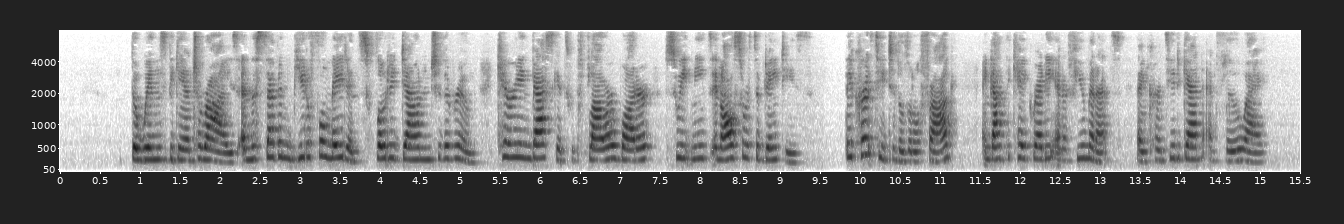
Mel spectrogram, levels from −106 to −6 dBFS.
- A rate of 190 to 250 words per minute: No, average, 180 wpm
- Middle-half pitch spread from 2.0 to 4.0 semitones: Yes, average, 3.0 semitones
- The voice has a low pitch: No, very high, 260 Hz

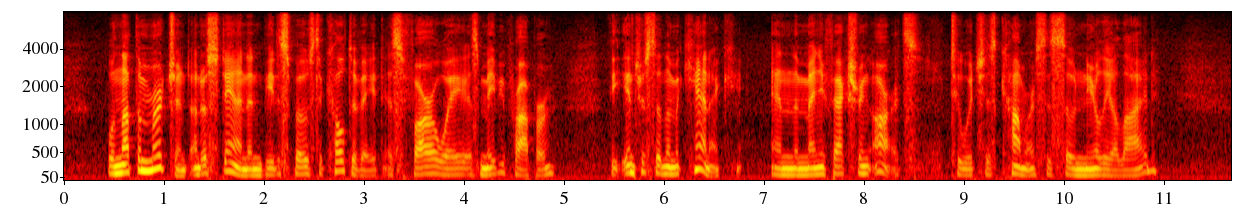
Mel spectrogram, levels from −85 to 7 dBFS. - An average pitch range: Yes, average, 4.1 semitones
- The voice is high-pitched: No, low, 115 Hz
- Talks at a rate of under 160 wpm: No, average, 165 wpm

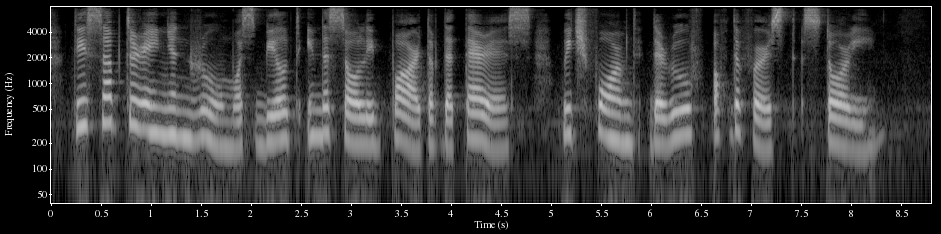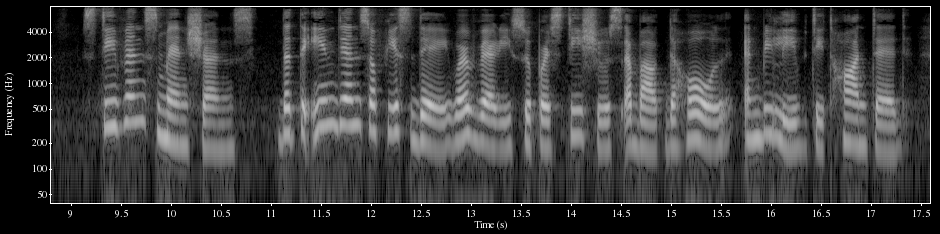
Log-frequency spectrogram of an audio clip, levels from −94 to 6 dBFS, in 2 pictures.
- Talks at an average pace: No, slow, 130 wpm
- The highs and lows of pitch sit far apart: Yes, wide, 5.8 semitones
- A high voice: Yes, high, 210 Hz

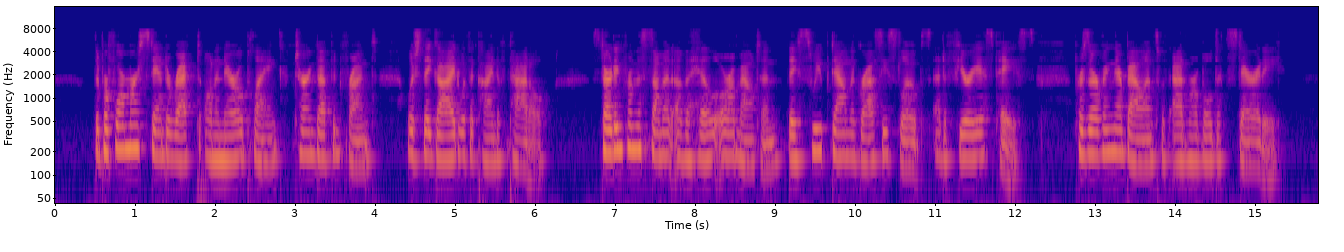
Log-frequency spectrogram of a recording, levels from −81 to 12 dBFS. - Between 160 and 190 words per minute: Yes, average, 175 wpm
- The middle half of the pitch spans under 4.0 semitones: Yes, narrow, 2.5 semitones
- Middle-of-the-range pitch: Yes, medium, 170 Hz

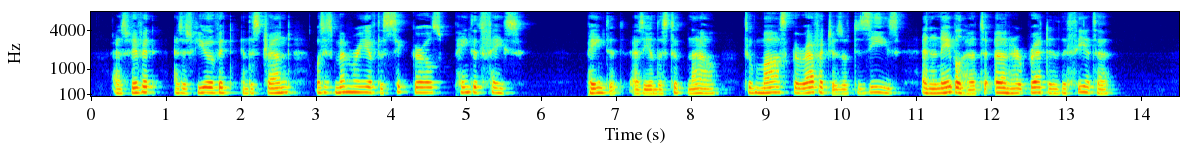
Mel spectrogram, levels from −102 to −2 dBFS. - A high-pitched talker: No, medium, 175 Hz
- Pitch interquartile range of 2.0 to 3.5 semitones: Yes, average, 2.8 semitones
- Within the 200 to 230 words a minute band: No, average, 170 wpm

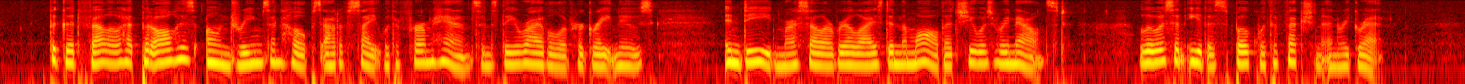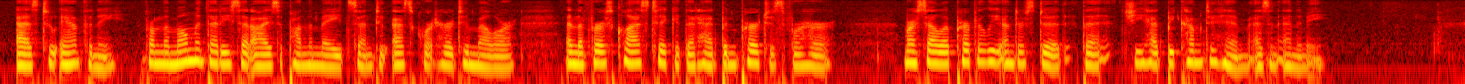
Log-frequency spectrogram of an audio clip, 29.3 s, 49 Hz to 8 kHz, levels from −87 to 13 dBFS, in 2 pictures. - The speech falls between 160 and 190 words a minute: Yes, average, 175 wpm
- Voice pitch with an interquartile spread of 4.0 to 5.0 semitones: No, average, 2.8 semitones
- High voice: No, medium, 165 Hz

